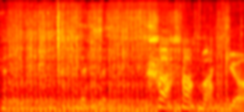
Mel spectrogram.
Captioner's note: laughter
